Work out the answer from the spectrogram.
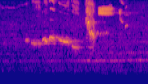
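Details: Common blackbird (Turdus merula), also known as the Eurasian blackbird, singing one phrase: a mellow fluted warble that slides downward, then a sharp, squeaky high twitter and a bright, thin closing squeal, all against quiet background.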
